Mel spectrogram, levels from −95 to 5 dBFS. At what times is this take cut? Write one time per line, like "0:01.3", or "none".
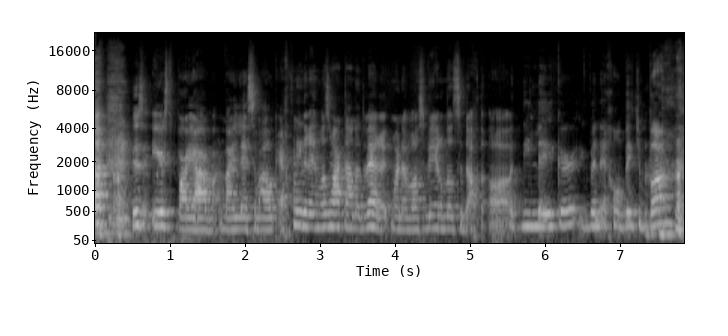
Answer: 0:02.6

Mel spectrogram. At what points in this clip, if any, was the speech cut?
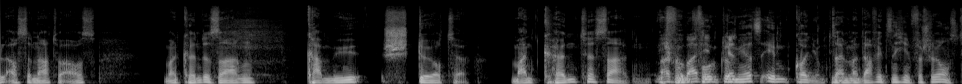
0:08.3

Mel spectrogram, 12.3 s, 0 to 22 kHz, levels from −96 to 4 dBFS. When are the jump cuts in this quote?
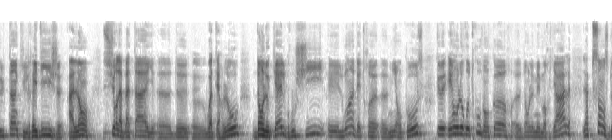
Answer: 0:08.7

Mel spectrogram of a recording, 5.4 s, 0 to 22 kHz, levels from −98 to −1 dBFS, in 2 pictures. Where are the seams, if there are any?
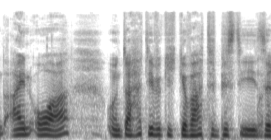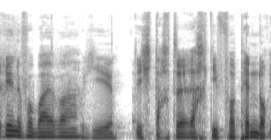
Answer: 0:04.0

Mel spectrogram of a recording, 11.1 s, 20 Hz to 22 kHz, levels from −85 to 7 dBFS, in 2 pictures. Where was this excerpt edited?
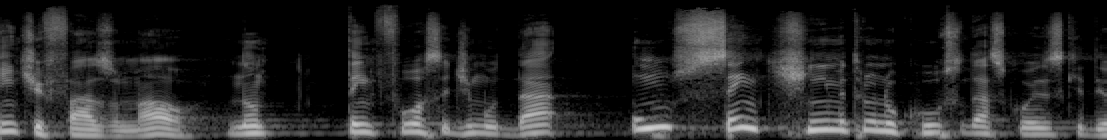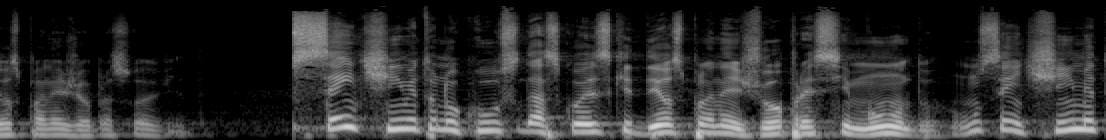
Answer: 0:07.0

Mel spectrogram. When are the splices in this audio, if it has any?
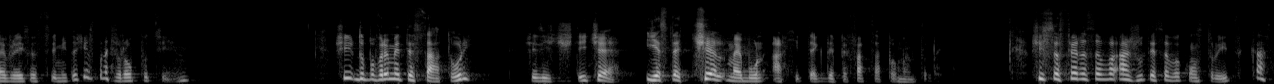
0:01.1
0:06.4

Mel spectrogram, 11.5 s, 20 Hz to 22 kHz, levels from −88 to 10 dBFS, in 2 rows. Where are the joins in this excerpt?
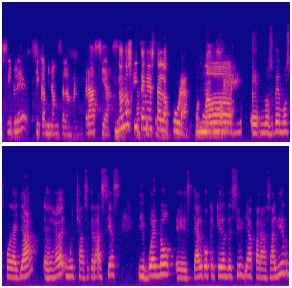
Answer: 0:04.8

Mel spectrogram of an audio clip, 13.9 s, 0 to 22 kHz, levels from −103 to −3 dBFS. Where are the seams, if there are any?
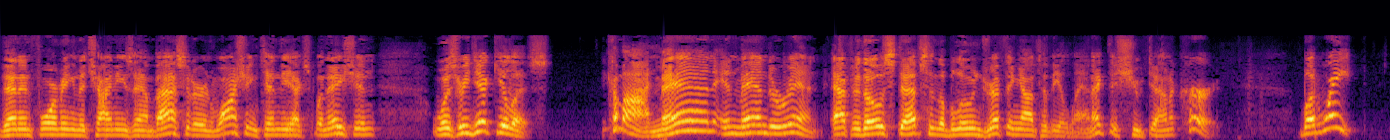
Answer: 0:06.0
0:08.2

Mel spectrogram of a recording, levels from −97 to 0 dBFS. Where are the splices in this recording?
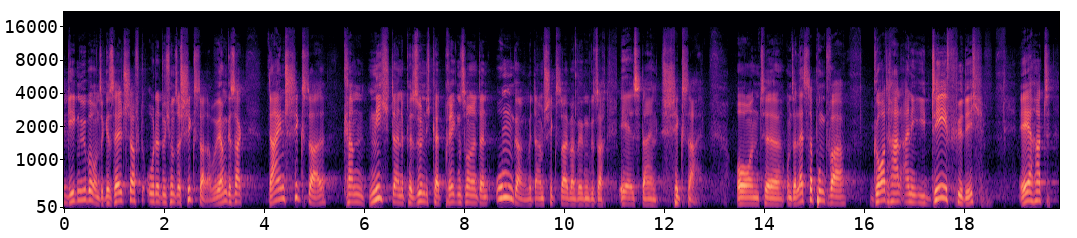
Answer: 0:11.1

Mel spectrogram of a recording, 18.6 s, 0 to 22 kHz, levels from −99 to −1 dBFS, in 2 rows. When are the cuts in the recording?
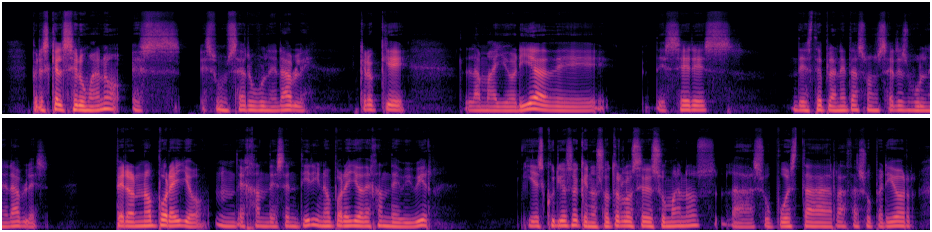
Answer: none

